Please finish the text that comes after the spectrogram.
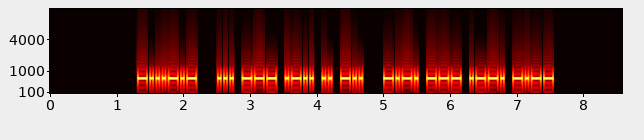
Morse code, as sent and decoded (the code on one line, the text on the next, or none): -...-.- / ... --- .-.. .. -.. / -.-. --- .--. -.--
<BK> SOLID COPY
